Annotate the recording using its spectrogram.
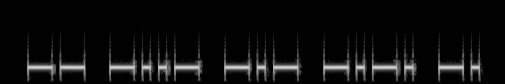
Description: Morse code, heard as a keyed tone, about 15 wpm, 800 Hz. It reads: MXKCN
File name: CW / DET / 1 9 1500C S A 14wpm 3222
